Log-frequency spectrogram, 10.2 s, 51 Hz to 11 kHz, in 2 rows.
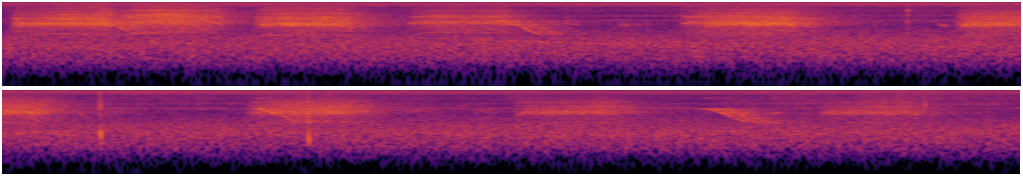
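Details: Aerial display by cockatoos at Sungei Ulu Pandan, Singapore, morning of 13 January 2022, 7.43am. Rough grating shrieks in uneven bursts, roughly eight in ten seconds, with a couple of downward-sliding notes and a background insect drone.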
